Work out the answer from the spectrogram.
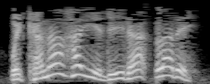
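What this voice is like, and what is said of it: Thick regional dialect accent. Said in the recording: “his accent thickening into dialect from sudden alarm”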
